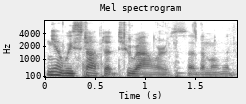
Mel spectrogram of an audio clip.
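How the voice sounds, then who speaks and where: A man co-hosting a casual livestream, hesitant with many ums, now and then jumping into high silly voices. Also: brisk. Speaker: livestream co-host.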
